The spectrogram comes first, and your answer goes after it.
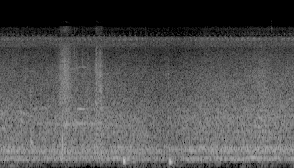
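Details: Colony hum from honey bees during an autumn hive check, with plenty of bees present; an even, low buzzing drone with two short soft thumps and faint passing hisses.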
